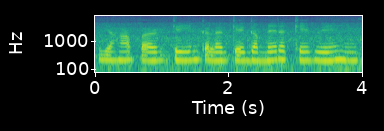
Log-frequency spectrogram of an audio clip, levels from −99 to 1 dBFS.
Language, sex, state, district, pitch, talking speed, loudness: Hindi, female, Uttar Pradesh, Lucknow, 205 Hz, 135 wpm, -15 LUFS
